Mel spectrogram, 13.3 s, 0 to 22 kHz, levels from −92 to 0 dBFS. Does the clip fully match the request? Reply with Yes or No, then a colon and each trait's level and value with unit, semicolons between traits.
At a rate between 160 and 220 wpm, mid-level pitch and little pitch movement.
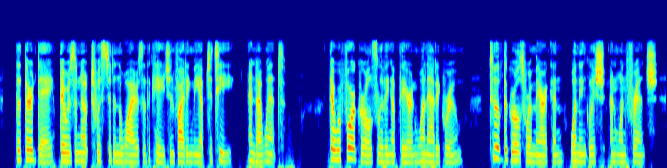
Yes: average, 200 wpm; medium, 180 Hz; narrow, 2.2 semitones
